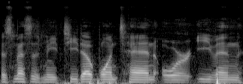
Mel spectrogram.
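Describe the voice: This man's voice is nasal and fairly low-pitched, with little pitch movement.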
